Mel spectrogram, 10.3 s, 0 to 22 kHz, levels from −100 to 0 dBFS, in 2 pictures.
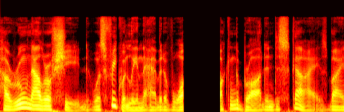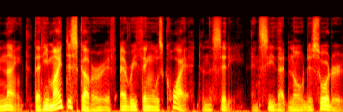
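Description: A speech clip with a playback stall from 2.74 to 3.30 s: the sound cuts to silence for about 0.56 s, likely from the player running out of buffered data, then resumes. It shows as a flat gap on the waveform and a blank vertical band on the spectrogram.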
